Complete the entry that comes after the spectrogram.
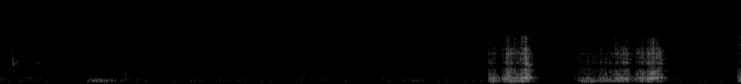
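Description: A wooden stick scratches the lower stocking area of a flat, black-coated scratch-art sheet lying on a table, working in steady strokes. After a mostly quiet stretch with a faint scrape, dry, gritty scratching bursts come in louder runs of rasping strokes toward the end.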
